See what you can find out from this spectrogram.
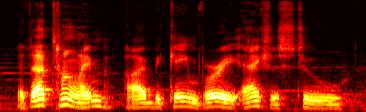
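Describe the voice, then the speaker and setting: A man with an American accent, fairly low in pitch with ordinary pitch variation, over music in the background. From Pennsylvania, USA. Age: 80s+. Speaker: WWII veteran. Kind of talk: interview answer.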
